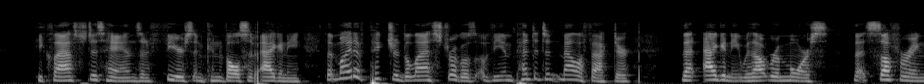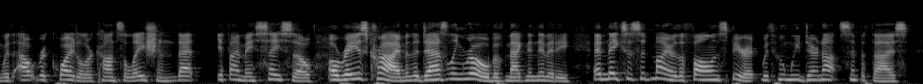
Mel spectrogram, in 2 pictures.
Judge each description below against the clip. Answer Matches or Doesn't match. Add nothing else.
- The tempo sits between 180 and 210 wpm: Matches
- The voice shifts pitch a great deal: Doesn't match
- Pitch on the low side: Doesn't match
